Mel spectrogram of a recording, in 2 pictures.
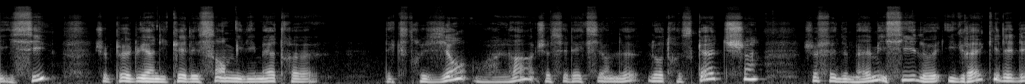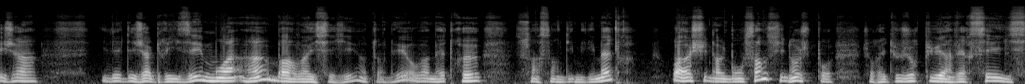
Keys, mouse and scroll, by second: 1.8-2.3 typing, 4.0 click, 6.1 click, 8.1 click, 15.4 KP_7, 15.6 KP_0, 16.3 Return.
